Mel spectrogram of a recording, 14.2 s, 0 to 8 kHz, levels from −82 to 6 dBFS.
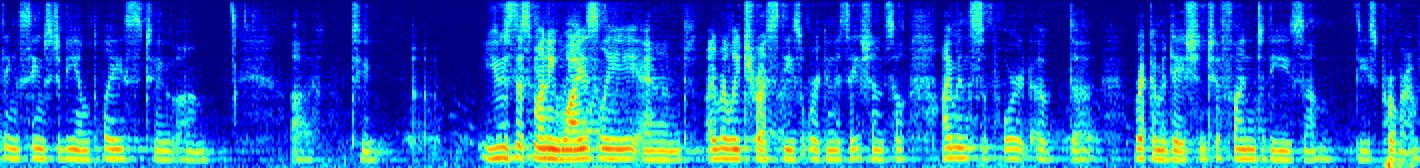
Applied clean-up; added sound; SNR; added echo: neural separator model SepFormer DNS4.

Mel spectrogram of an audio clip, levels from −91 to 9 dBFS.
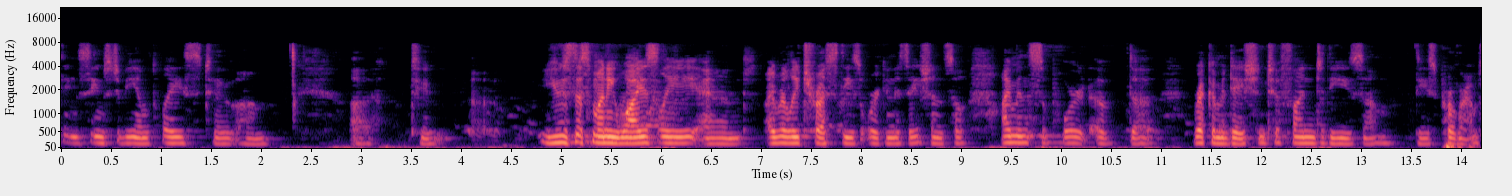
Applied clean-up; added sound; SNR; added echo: classical method WPE with log-MMSE.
